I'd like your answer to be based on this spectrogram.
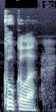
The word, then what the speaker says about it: Kukkola: D-A-V-I-D. Okay, that's the easy part. Kukla. K-U-K-K-O-L-A.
